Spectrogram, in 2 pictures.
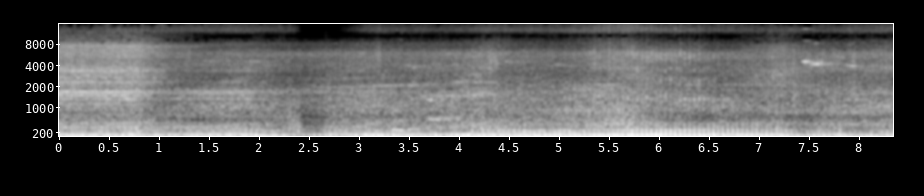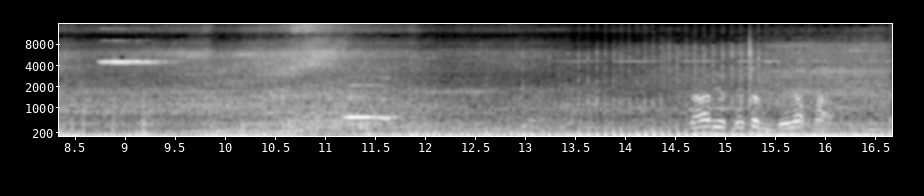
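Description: A motorcycle engine rumbles steadily as it rides along a street.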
